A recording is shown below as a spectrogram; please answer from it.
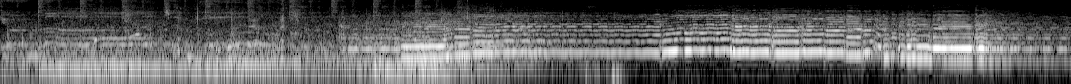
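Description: Arena background noise, then solo violin music begins about four seconds in with slow, held notes: the opening of a figure-skating program's music.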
